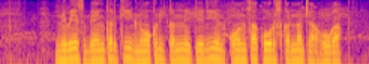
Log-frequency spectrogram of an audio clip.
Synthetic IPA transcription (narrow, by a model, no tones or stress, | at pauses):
nɪʋeːsbɛ̃ːŋkəɾkinɔːkɾikɐɾnekeliekɔːnsakoːɾskɐɾnat͡ʃːɦoːɡaː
